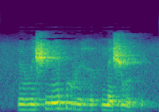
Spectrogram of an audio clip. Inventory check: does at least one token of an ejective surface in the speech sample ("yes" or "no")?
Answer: no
